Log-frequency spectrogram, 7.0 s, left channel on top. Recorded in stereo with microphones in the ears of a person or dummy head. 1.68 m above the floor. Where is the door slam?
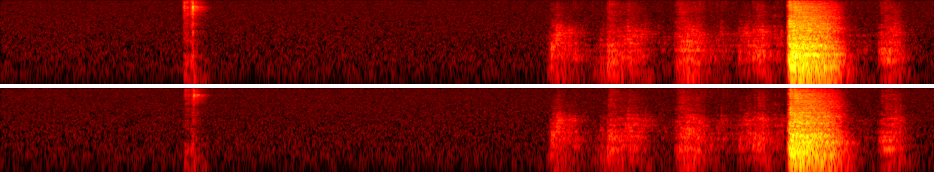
55° left (ahead or behind), 3 m.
